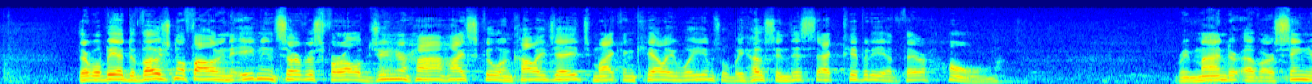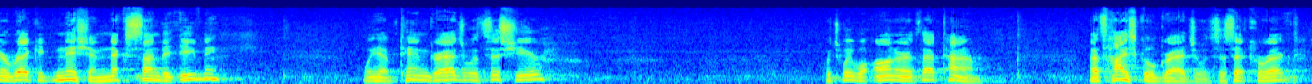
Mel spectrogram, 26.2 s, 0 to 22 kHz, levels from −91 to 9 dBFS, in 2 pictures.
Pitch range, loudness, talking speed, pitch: 125-165 Hz, -27 LUFS, 135 wpm, 150 Hz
